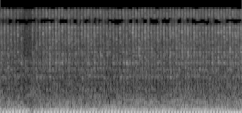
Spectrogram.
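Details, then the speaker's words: Hillman Minx first start: catches quickly and effortlessly, settling into an even, steady idle with regular firing pulses and no misses or knocks. Normal start and idle. "Oh, that is so cool. It runs, and it was effortless. Can you believe that?"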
